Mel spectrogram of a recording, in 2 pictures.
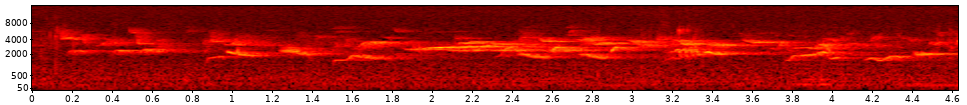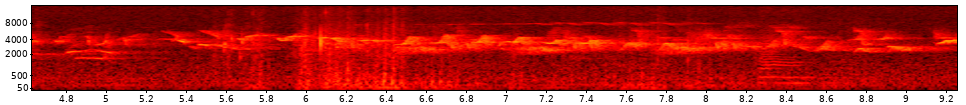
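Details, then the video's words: Male common chaffinch singing bright, rapid descending phrases of chirps, with other birds chattering in the background and a brief burst of noise midway. "SAMIEC ZIĘBY || A MALE CHAFFINCH- Birds Chirping"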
